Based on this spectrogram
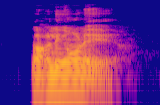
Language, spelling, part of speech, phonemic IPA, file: French, parler en l'air, verb, /paʁ.le ɑ̃ l‿ɛʁ/, LL-Q150 (fra)-parler en l'air.wav
- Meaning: 1. to waste one's breath (to speak without being listened to) 2. to blow smoke; to talk through one's hat (to speak about issues one doesn't understand)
